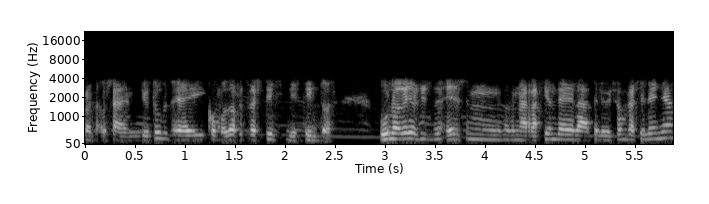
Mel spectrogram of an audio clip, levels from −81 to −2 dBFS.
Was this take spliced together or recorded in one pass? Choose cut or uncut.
uncut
